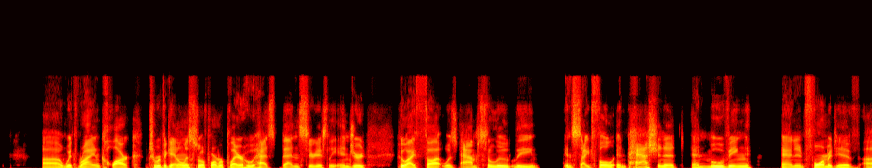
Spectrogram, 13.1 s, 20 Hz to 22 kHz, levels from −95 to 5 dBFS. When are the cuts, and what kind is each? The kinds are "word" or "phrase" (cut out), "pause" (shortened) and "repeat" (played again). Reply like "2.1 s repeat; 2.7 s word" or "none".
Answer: 2.2 s word; 2.9 s word; 6.9 s word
